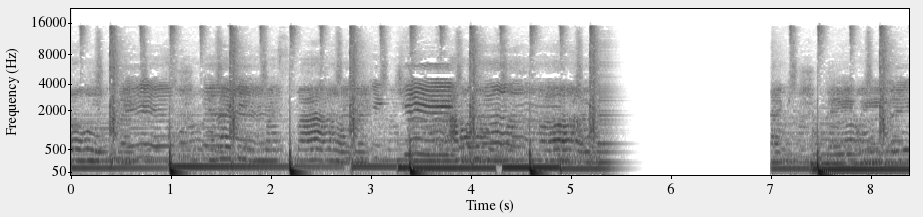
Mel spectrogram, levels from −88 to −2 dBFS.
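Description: A call audio freeze runs from 5.29 to 7.01 s: the last sound stretches into a fading buzz, then about 1.3 s of silence, before the audio resumes exactly where it stopped, now 1.7 s late. Unlike packet loss, nothing is skipped. Packets held up in transit likely emptied the jitter buffer.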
